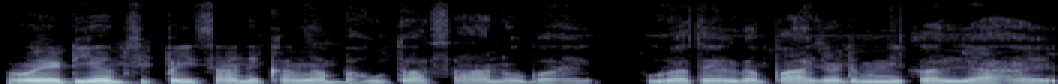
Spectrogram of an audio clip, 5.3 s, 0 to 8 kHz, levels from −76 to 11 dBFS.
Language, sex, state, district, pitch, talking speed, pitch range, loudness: Hindi, male, Bihar, Lakhisarai, 95 Hz, 205 wpm, 95-105 Hz, -18 LUFS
